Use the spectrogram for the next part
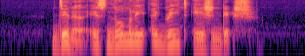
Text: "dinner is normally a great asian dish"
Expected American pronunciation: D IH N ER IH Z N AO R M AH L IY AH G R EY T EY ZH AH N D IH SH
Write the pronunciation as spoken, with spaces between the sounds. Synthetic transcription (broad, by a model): D IH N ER IH Z N AO M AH L IY AH G R EY T EY ZH AH N D IH SH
